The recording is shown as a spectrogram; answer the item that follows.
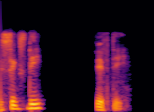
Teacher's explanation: the t in these numbers is pronounced as a flap or a fast d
